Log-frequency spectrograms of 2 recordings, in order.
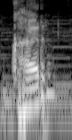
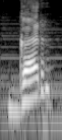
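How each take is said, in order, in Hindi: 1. पहला व्यंजन महाप्राण बोला जाता है। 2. पहला व्यंजन अल्पप्राण बोला जाता है।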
